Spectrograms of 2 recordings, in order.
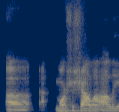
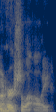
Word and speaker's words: Mahershala Ali: Mahershala Ali is how you say his name. Mahershala Ali.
